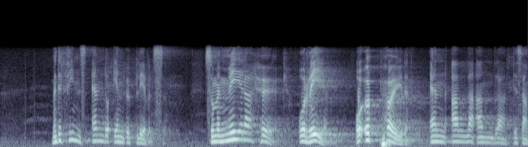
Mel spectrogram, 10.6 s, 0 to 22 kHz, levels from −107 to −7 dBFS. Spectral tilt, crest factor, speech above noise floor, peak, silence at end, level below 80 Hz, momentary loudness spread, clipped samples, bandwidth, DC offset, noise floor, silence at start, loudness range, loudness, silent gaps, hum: -6 dB/octave; 18 dB; 29 dB; -8 dBFS; 0 s; -44 dBFS; 18 LU; under 0.1%; 6.2 kHz; under 0.1%; -54 dBFS; 1.05 s; 7 LU; -26 LUFS; none; none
